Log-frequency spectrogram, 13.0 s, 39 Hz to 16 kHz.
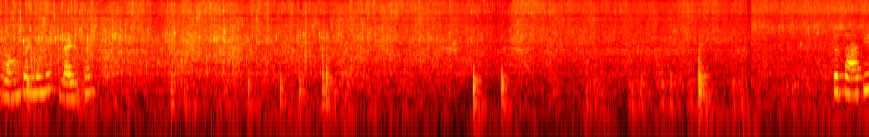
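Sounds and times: onion paste sizzling in oil: 0:00.0 - 0:13.0
spatula knocking against pan: 0:08.8 - 0:11.2.

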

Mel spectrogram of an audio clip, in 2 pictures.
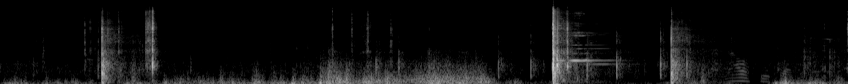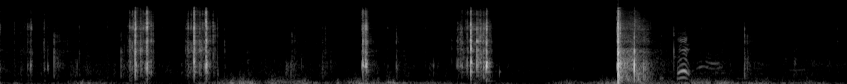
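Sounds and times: shotgun shots: 0:01.0 - 0:01.6, 0:05.5 - 0:07.1, 0:14.6 - 0:15.1.

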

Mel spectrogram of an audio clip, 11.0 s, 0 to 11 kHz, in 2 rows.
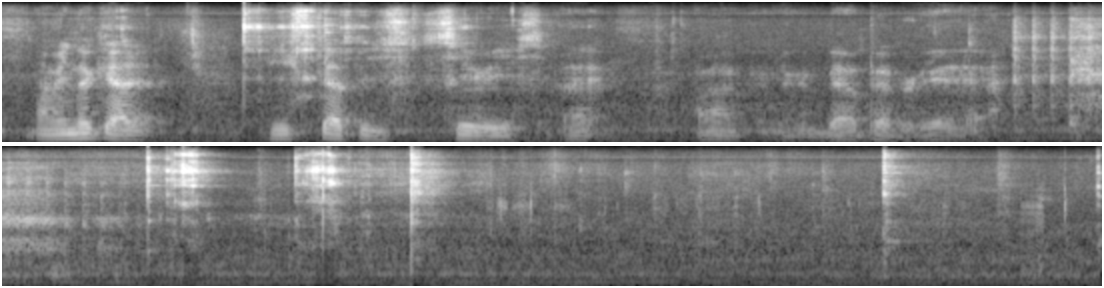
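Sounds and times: cutlery clinking on plates: 0:05.1 - 0:07.8.

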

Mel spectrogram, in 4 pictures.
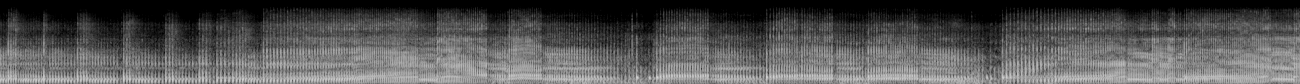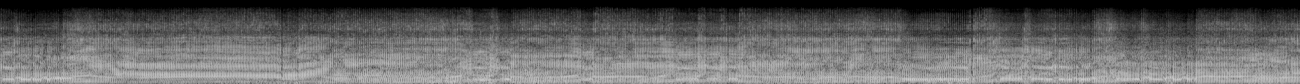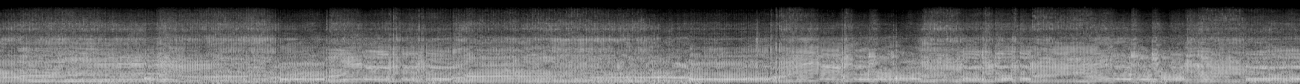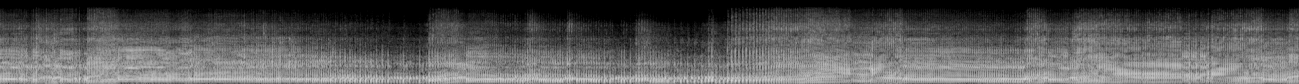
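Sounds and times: moped engine revving: 0:00.0 - 0:51.9.

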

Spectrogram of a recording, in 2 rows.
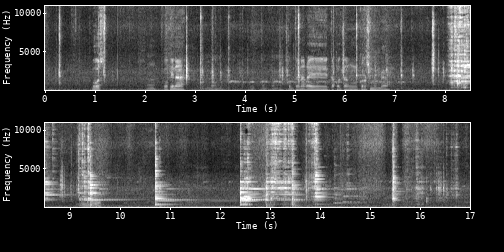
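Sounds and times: metal tools clinking: 0:05.8 - 0:14.8.

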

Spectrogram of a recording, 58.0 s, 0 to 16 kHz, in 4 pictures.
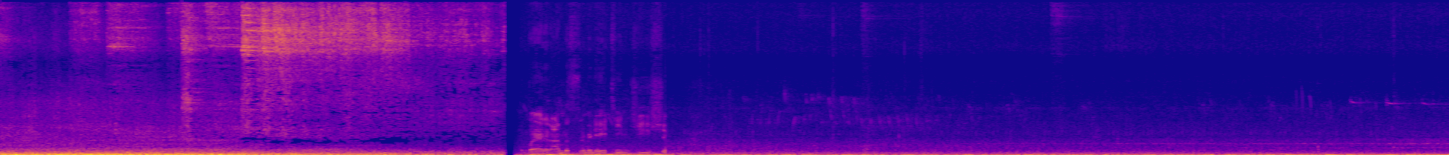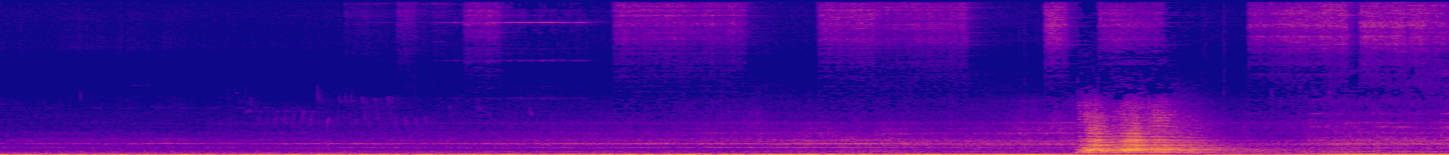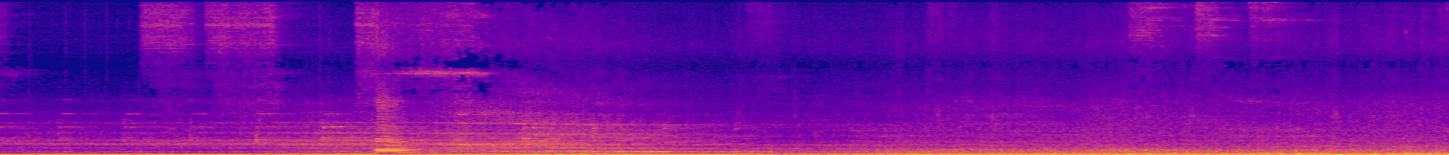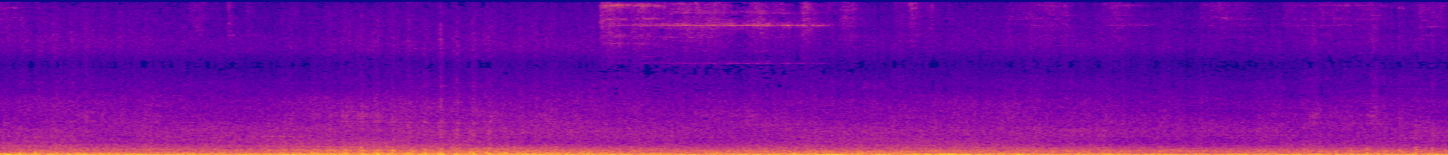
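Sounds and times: locomotive horn blasts: 0:20.0 - 0:38.5.

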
